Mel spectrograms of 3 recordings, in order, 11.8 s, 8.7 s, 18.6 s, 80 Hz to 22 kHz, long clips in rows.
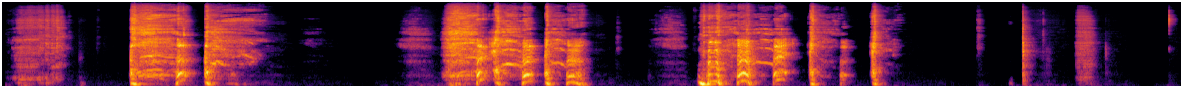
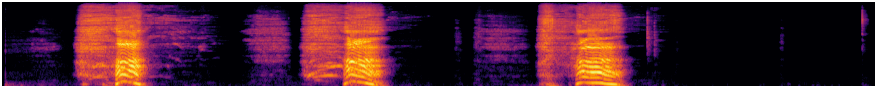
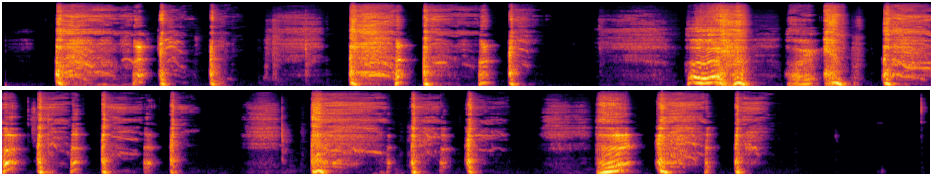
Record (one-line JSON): {"three_cough_length": "11.8 s", "three_cough_amplitude": 32768, "three_cough_signal_mean_std_ratio": 0.41, "exhalation_length": "8.7 s", "exhalation_amplitude": 32768, "exhalation_signal_mean_std_ratio": 0.34, "cough_length": "18.6 s", "cough_amplitude": 32768, "cough_signal_mean_std_ratio": 0.42, "survey_phase": "alpha (2021-03-01 to 2021-08-12)", "age": "65+", "gender": "Male", "wearing_mask": "No", "symptom_cough_any": true, "symptom_onset": "12 days", "smoker_status": "Ex-smoker", "respiratory_condition_asthma": false, "respiratory_condition_other": false, "recruitment_source": "REACT", "submission_delay": "2 days", "covid_test_result": "Negative", "covid_test_method": "RT-qPCR"}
